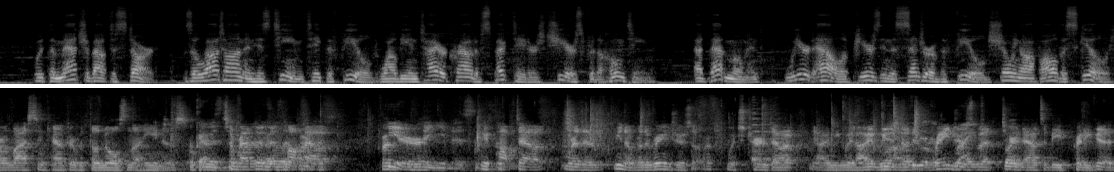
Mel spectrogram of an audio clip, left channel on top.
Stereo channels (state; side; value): different; both; correlation 0.00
